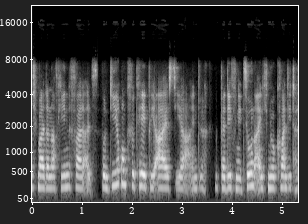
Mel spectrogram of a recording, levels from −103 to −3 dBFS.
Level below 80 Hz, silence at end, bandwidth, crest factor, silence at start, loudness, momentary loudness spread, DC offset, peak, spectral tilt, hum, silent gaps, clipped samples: -76 dBFS; 0 s; 8.4 kHz; 16 dB; 0 s; -21 LUFS; 9 LU; under 0.1%; -6 dBFS; -3 dB/octave; none; none; under 0.1%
